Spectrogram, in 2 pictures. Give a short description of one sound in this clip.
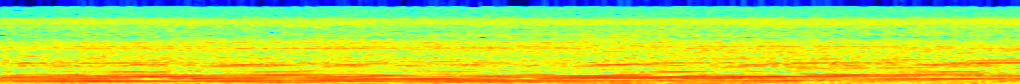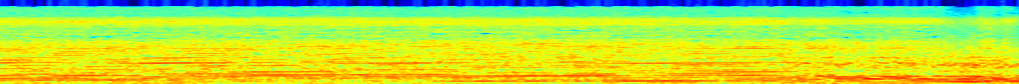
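A motorcycle engine screams at high revs, its pitch climbing through the gears.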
